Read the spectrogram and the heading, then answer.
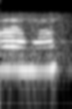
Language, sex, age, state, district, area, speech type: Maithili, female, 18-30, Bihar, Purnia, rural, conversation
